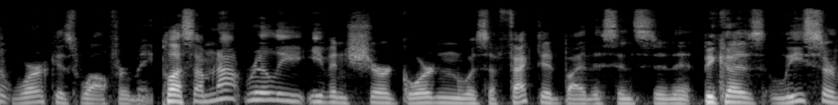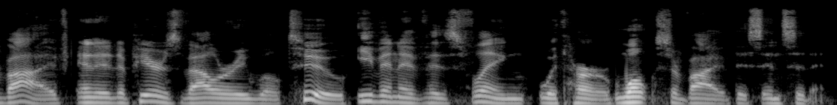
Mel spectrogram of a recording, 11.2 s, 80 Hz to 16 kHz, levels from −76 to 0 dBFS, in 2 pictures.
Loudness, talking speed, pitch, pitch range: -24 LUFS, 195 wpm, 135 Hz, 120-155 Hz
